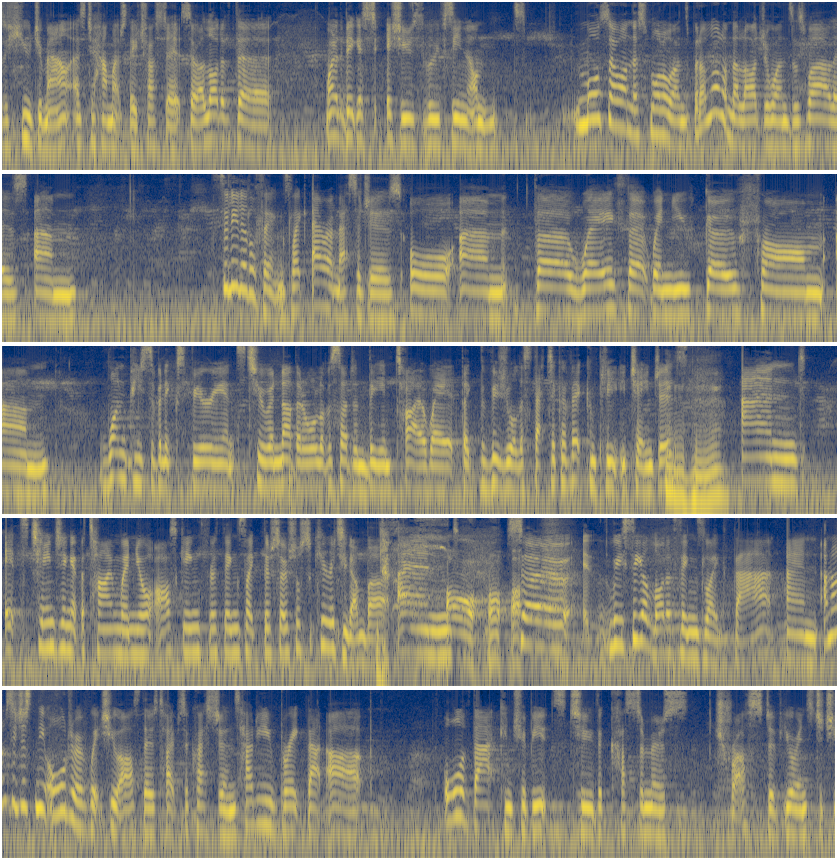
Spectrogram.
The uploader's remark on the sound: LIVE FROM MONEY 20/20. In a series of podcasts taped live at Money 2020 in Las Vegas.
